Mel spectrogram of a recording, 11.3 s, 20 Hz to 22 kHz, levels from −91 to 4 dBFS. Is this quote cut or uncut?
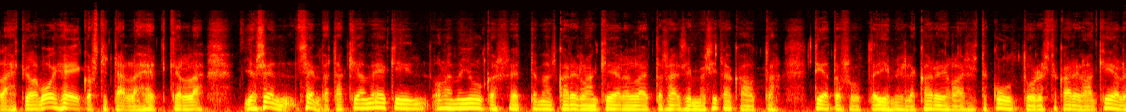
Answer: cut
